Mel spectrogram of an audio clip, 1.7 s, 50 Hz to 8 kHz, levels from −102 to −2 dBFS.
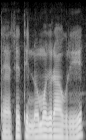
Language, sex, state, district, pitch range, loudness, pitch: Chakma, male, Tripura, Dhalai, 90-105 Hz, -16 LUFS, 95 Hz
